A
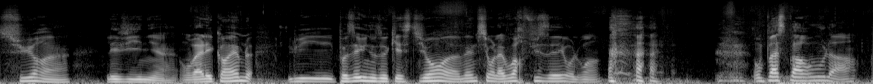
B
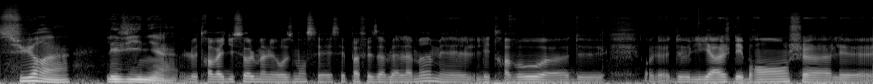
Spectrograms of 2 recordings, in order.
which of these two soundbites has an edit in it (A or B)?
B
